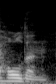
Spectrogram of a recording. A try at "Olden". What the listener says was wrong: No H. Olden.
